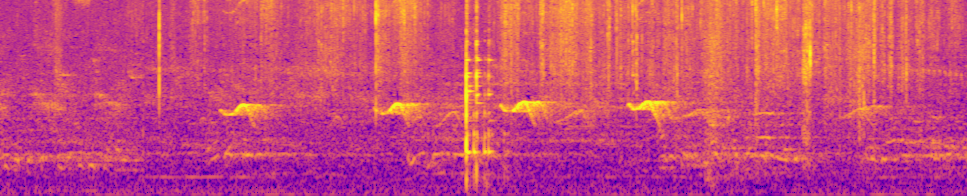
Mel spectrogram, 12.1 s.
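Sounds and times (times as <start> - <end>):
tomato clinking into steel bowl: 5.8 - 6.5.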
